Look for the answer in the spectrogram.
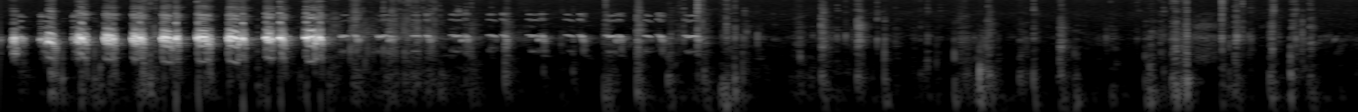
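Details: Chukar partridge chick uttering a loud burst of rapid clucking notes for two seconds, then a thin continuous whistle with faint ticking notes that fade away, followed by scattered quiet clicks and rustles.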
